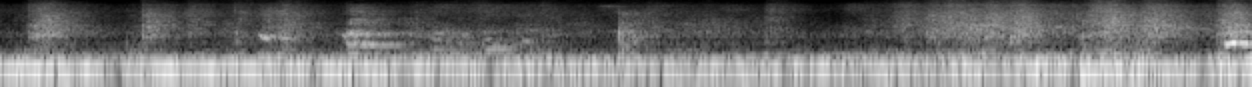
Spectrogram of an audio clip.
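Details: Six Labrador Retriever puppies at play in a puppy play room; a few short, high whines and squeaks rise briefly above scuffling thumps and a steady low room hum.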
